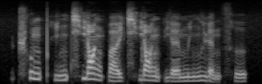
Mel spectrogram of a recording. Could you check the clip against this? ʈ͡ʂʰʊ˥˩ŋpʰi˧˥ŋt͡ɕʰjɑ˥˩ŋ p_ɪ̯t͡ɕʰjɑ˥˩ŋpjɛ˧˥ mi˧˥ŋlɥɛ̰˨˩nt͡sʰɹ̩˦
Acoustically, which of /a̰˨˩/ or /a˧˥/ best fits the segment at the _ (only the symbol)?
a˧˥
